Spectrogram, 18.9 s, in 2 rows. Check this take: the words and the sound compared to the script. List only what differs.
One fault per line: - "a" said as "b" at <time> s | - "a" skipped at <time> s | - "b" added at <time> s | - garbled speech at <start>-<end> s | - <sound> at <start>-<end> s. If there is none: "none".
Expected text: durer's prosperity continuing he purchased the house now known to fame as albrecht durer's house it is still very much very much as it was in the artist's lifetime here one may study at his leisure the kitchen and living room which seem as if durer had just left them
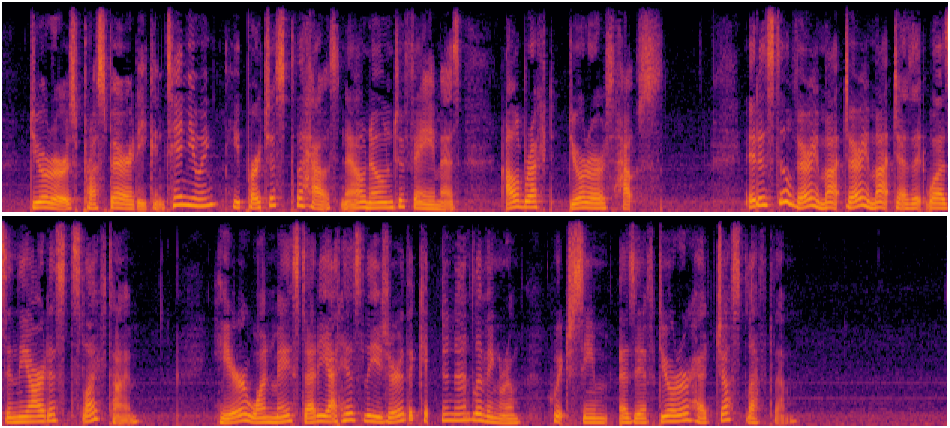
- dropout at 13.7-13.9 s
